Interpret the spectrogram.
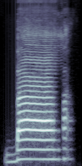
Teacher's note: দুই ঠোঁটের ভিজা অংশ থেকে বা উচ্চারিত হয়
